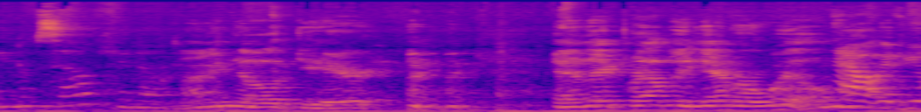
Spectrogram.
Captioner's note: rire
